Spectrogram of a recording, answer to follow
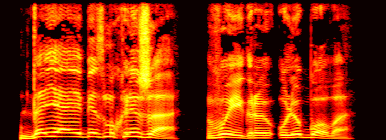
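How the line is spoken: Yell across room. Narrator (Russian): заорал он через весь класс

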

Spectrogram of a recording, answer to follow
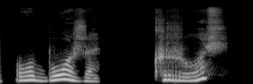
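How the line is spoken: Breathless exhale. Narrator (Russian): выдохнула

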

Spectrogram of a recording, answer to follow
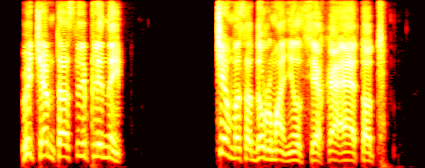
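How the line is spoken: Yelling. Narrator (Russian): Брегель и вопила

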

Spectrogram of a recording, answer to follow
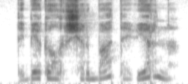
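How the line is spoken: Whispered question. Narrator (Russian): шепотом спросил клубок

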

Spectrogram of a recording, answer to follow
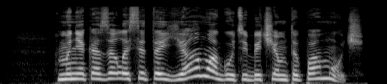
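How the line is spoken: Cheerful. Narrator (Russian): весело сказал Алистер

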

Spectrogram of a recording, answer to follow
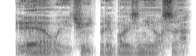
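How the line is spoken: Grumbling. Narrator (Russian): проворчал Гудович

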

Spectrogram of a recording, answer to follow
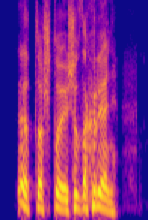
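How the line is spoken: Grumbling. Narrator (Russian): пробурчал Арк

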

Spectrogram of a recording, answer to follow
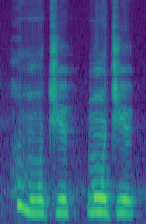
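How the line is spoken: Murmur. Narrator (French): murmura le bon Pierrotte

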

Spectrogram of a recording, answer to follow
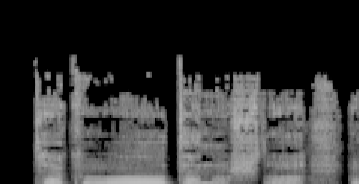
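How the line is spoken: Drawled. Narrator (Russian): протянул Корф

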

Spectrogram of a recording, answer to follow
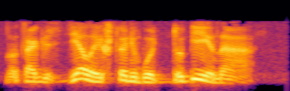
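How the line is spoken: Angry bark. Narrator (Russian): озлясь рявкнул Бангал

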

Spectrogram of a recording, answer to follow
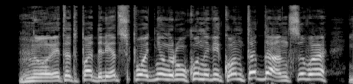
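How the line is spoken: Shout with barely contained rage. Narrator (Russian): еле сдерживая ярость, прокричал аристократ

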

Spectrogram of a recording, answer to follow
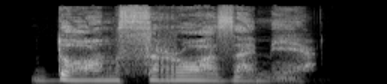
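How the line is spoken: Whisper. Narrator (Russian): прошептала

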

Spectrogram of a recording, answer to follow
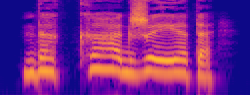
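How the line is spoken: Breathless female exhale. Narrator (Russian): выдохнула я

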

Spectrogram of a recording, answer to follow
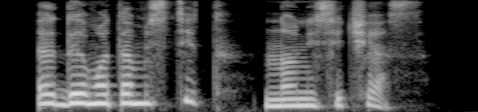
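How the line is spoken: Dry. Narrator (Russian): сухо произнесла Сара

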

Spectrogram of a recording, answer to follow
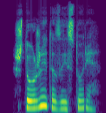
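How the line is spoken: Whisper to nobody. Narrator (Russian): прошептал он в пустоту

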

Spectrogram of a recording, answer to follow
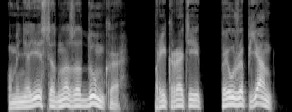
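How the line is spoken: Growled. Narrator (Russian): прорычал Корнев

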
